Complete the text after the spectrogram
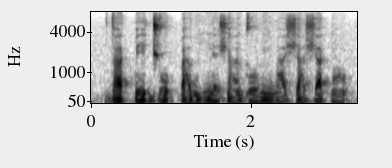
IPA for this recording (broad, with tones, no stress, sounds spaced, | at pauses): d a˧ k͡p e˦ d͡ʒ o˦˨ k͡p a˨ w i˨˦ n ɛ˦˨ ʃ ã˧ d o˦ l ĩ˧ w a˧ ʃ a˧ ʃ a˦ k͡p ɔ̃˦˨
